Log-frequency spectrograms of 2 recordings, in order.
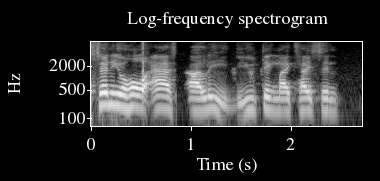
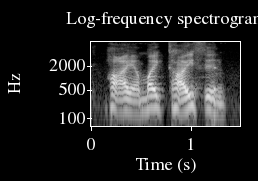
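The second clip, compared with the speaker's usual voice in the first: deliberate, slow, measured, careful, unhurried delivery. Retelling the first time hearing a boxer talk: Mike Tyson impression. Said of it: "the first time I heard him talk".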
